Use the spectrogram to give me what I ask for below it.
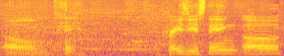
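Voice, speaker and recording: A man's voice: on the high side, expressive, drawn-out words, music in the background, a crowd in the background. A young man answering interview questions in a mall, laid-back and full of "you know". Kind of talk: casual answers. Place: indoor shopping mall. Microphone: interviewer's handheld phone.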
